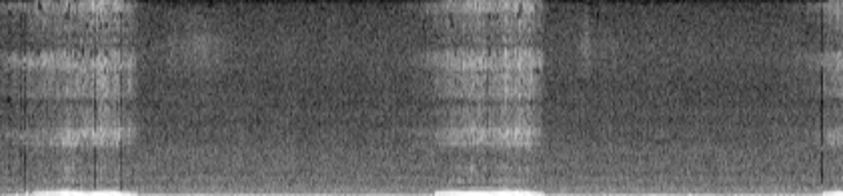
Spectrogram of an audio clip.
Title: Snoring sound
